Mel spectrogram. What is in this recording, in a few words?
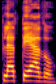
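silver, Spanish, female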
